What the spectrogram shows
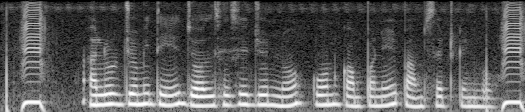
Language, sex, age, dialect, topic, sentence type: Bengali, female, 25-30, Rajbangshi, agriculture, question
